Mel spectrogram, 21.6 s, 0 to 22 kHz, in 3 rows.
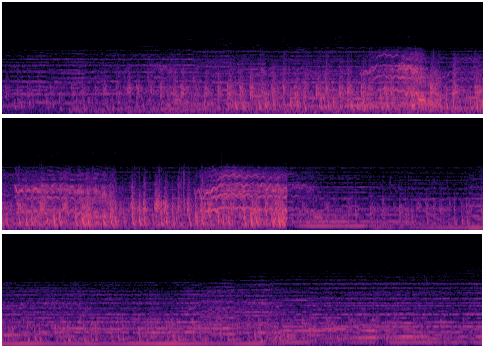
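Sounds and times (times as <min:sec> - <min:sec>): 
rapid clatter of horse hooves: 0:00.0 - 0:21.6
horses neighing: 0:03.4 - 0:12.0.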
